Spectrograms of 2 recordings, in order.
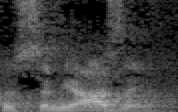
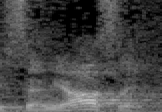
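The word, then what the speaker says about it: Semyase: Well, Billy was trying to make his notes and was trying to make some, write it down phonetically how the name sounded to him. So he wrote it out, S-E-M-Y-A-S-E, Semyazi.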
